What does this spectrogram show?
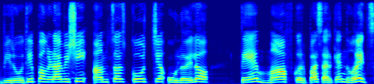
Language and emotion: Goan Konkani, disgusted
